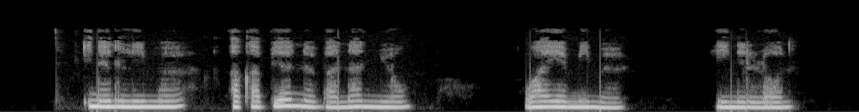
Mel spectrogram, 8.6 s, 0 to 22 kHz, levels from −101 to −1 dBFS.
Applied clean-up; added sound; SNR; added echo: none; none; none; none.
